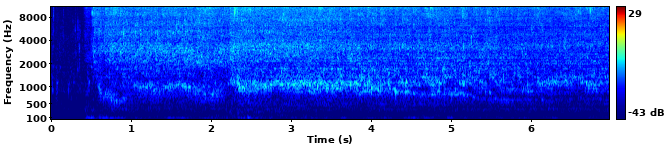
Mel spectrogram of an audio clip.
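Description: A shower sprays steadily, rinsing everything off, a continuous hissing rush of water that starts abruptly after a brief silence and keeps going without pause, with no voices.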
